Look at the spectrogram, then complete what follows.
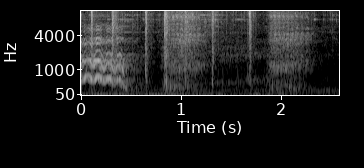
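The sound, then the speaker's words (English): A horse pulling a buggy gives a short, descending whinny, followed by a few slow, irregular hoof clops on a hard surface, with a steady rolling rumble underneath. “How do you explain that little boy, the sun in the middle of a storm, the horse and buggy?”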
